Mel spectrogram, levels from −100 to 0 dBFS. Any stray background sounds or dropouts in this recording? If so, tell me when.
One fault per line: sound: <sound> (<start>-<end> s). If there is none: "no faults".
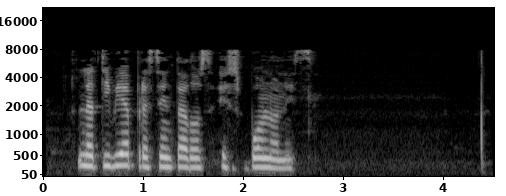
no faults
